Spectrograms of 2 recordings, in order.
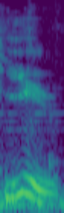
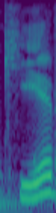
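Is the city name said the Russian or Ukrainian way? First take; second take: Ukrainian; Russian. First: The name is said the Ukrainian way, lips spread. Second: The name is said the Russian way. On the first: The speaker calls it right. "You got to smile when you say Kiev" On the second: The speaker calls it wrong. "Kiev is actually the Russian pronunciation of it"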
